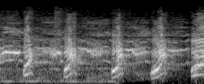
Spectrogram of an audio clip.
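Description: A person snickering: a quick run of short laughs, about four a second, each rising in pitch.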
